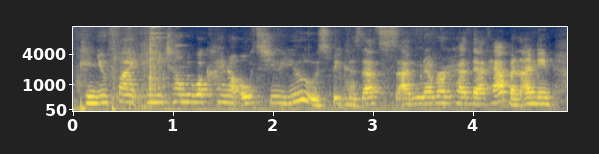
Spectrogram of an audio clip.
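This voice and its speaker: This middle-aged woman's voice is fairly high and fairly even in intonation, a little fast. As chef and host of a casual live cooking demo in her home kitchen, she exclaims with enthusiasm; the poor audio has a slight hiss or hum plus kitchen clatter, dishes, and clicks.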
